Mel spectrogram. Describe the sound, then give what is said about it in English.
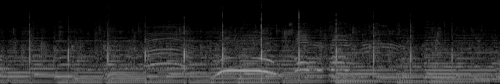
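A church audience claps for Jesus in a steady rhythm over live worship music with sustained keyboard chords and a rising melodic line, the sharp hand claps cutting through at regular intervals. “Come on, we've clapped for the King of Kings and the Lord of Lords.”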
